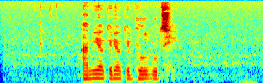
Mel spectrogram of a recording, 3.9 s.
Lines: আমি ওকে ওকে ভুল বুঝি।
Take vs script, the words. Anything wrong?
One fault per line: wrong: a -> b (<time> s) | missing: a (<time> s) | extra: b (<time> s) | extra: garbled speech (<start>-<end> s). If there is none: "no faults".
no faults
